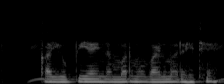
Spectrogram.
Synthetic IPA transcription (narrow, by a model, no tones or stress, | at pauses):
kajuːpiaːinɐmbəɾmoːbaːɪlmẽɾɐɦit̪ʰe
